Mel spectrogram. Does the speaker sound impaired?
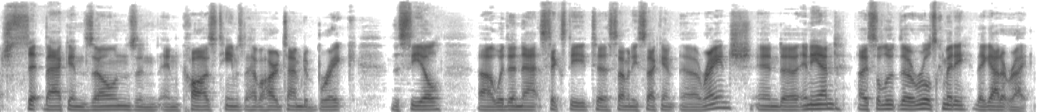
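No.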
